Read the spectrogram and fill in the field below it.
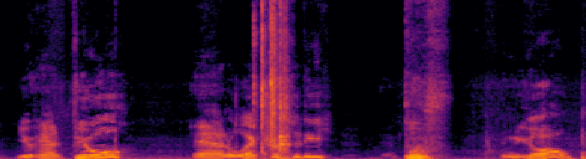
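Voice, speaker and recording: Loud and fairly slow, a man talks in a high pitch with very wide pitch swings. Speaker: museum docent and navy veteran navigator. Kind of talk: guided tour explanation. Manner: halting.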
